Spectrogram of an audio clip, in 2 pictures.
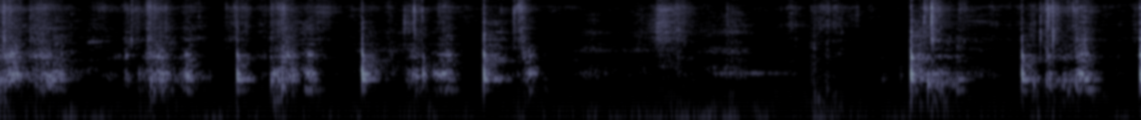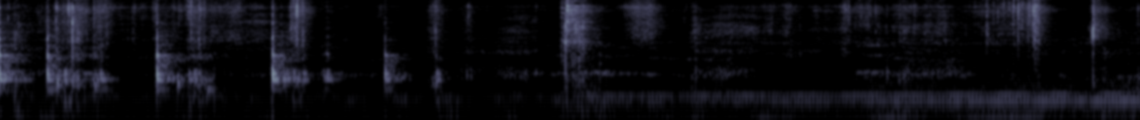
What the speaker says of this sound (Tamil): துண்டு துண்டாக பொடி பொடியாக நறுக்க போகிறோம்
